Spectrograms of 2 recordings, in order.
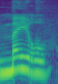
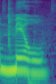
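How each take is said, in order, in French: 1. La première syllabe a deux voyelles, 'ma-i'. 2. La première syllabe a une seule voyelle simple, un 'e'. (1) "rectification, c'est [name]" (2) "pas Méro"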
